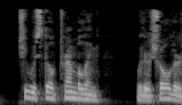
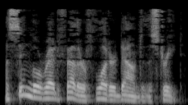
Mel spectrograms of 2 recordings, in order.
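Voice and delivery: ordinary delivery, nothing marked

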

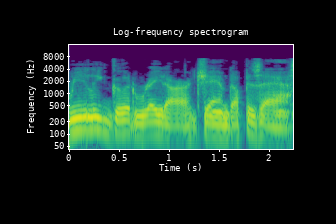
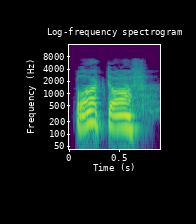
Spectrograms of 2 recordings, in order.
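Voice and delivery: high, slow, drained voice of a sick man; sick psychic Perlmutter; 7 semitones higher than usual. Acted. Ill telepath reporting to his boss, high and drained. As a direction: sound weak and washed out.

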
